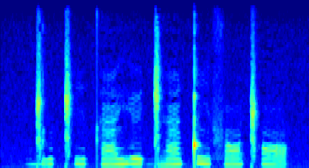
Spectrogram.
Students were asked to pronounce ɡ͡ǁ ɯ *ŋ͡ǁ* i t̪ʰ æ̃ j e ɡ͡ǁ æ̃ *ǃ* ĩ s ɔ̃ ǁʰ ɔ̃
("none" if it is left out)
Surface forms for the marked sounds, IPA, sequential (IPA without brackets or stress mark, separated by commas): ǁʰ, ǃ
